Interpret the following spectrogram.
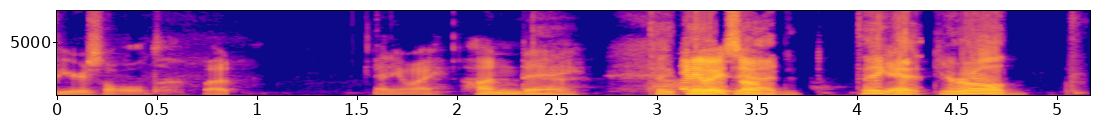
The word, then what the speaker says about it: Hyundai: uh we'll give him credit for that but Hyundai is how it's actually pronounced I obviously don't remember those commercials because in that era I was like 5 years old but anyway Hyundai dad take it you're old see I wasn't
